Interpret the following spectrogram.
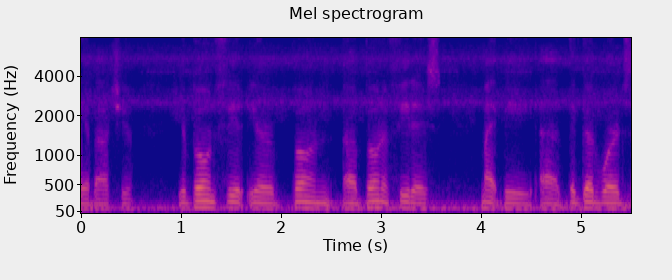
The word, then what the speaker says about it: bona fide: And yeah, it's not bona fide. That's a Latin phrase. It's pronounced bona fide.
